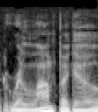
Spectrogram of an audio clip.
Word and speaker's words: RELAMPAGO: I hope our producers nailed that, but we call it RELAMPAGO, or I hope I'm saying that correctly. But let's start off with sort of a 101 on MCSs and then transition to the broader RELAMPAGO mission. – Yeah, yeah. So, yeah, we'll get to RELAMPAGO in a second. You nailed the pronunciation, which is great.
